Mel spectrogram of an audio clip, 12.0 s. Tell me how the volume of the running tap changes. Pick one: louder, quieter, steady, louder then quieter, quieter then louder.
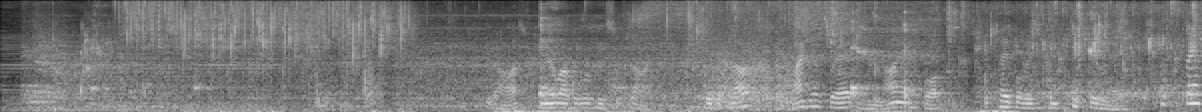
steady.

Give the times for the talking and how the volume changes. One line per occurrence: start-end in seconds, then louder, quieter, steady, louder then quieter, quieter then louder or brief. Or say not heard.
4.8-11.9 steady.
